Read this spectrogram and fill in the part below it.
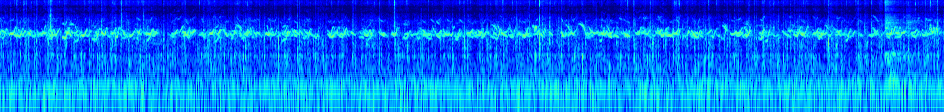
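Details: Many colored baby chickens peep constantly, their thin, high chirps crowding over each other in an unbroken chatter, with a low hum and faint clucking beneath.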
